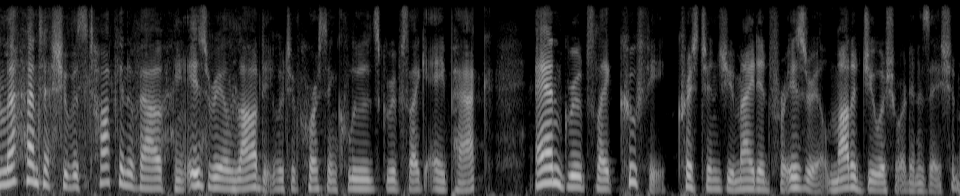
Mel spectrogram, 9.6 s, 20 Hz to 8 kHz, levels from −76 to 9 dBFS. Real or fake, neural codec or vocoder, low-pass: fake; codec, 24 kHz, 0.9 kbps, WavTokenizer, medium speech release version 1; 7.2 kHz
